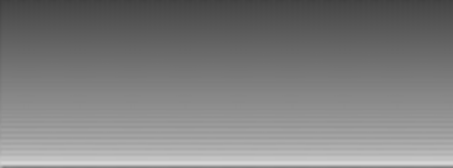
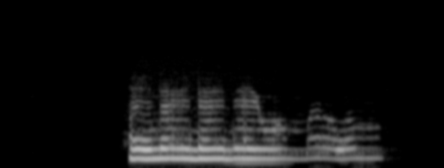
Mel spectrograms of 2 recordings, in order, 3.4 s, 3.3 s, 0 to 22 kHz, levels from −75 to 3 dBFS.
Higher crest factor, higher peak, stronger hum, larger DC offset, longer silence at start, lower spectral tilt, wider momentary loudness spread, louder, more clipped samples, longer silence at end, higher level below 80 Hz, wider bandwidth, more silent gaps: second, 6 dB vs 14 dB; first, -2 dBFS vs -12 dBFS; neither; neither; second, 0 s vs 0.95 s; second, -6 dB/octave vs -9.5 dB/octave; second, 0 LU vs 13 LU; first, -9 LUFS vs -24 LUFS; neither; second, 0 s vs 0.45 s; about the same, -68 dBFS vs -72 dBFS; first, over 20 kHz vs 3.8 kHz; neither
